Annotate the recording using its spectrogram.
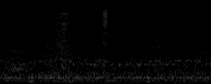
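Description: Near silence with a faint steady hum, broken by soft, brief rubbing noises about half a second and a second in, from fingers handling and rolling a small piece of modelling clay.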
